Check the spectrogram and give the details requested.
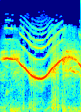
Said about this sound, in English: Then he'd whirl around on the grassy ground, and I'd whistle to him like this. Now let's make a whirling whistle.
